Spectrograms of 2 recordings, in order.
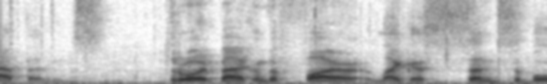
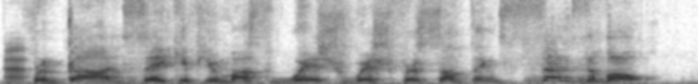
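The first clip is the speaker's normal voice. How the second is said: shouting, higher and louder; 12 semitones higher, 5 dB louder than usual. Warning someone who is about to make a wish: yelling. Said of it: "I apologize for yelling".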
